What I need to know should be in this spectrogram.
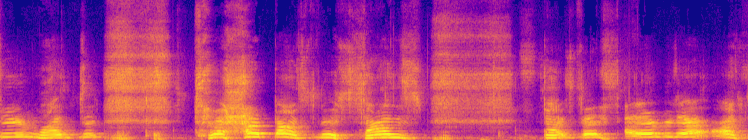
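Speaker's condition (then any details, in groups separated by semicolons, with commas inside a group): Brain injury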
